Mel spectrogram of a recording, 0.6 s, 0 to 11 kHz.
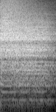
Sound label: TRASHED SN, Drums; Distored Reality 1&2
